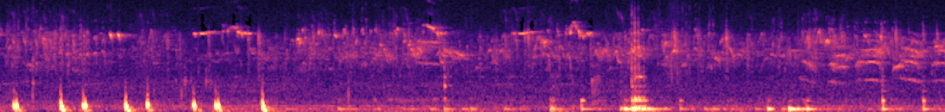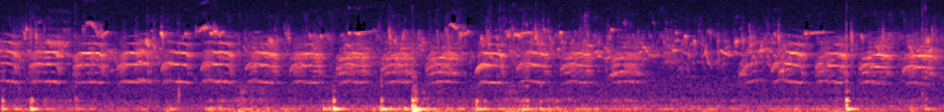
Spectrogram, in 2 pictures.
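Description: Birds chirping, with a series of sharp knocks in the first few seconds. From about twelve seconds in, a pitched call repeats a little under twice a second.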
